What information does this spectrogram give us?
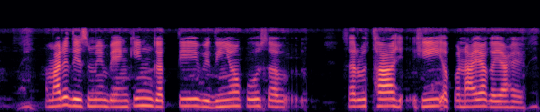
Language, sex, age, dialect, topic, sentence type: Hindi, female, 18-24, Kanauji Braj Bhasha, banking, statement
